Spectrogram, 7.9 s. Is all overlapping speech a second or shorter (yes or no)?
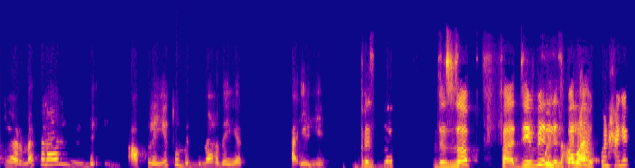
yes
